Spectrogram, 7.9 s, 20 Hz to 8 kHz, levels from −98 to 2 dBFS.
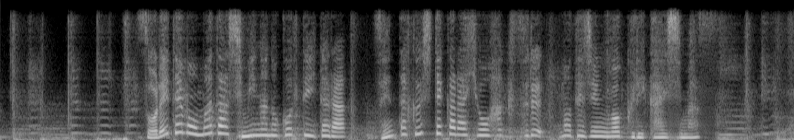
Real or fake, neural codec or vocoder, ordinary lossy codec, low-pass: fake; codec, 24 kHz, 0.9 kbps, DualCodec; none; 7.2 kHz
